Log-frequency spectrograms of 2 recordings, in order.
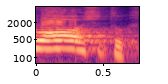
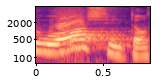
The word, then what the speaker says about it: Washington: Por mais que a pessoa fale Washington, a única pessoa que me chama de Washington, certinho, pronunciando, é minha avó, que é paraguaia.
